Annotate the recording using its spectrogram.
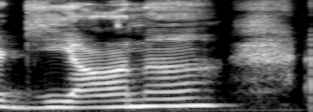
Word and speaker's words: Guyana: But secondly, there were two people who pronounced Guyana properly in the whole documentary. People see the name they want to add all these inflections to places where it's not their Guyana and whatnot. It's Guyana, point blank, period.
